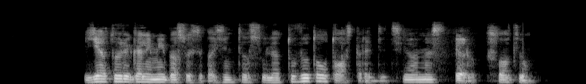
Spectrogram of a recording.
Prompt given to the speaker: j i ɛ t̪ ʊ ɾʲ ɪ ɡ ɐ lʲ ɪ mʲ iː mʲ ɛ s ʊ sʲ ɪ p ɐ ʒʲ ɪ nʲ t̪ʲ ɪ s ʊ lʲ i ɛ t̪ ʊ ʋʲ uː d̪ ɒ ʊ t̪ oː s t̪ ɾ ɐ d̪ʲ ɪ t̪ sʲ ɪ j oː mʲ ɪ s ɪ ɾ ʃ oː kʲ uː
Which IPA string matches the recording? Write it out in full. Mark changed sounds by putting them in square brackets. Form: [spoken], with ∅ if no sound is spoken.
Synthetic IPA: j i ɛ t̪ ʊ ɾʲ ɪ ɡ ɐ lʲ ɪ mʲ iː [bʲ] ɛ s ʊ sʲ ɪ p ɐ ʒʲ ɪ nʲ t̪ʲ ɪ s ʊ lʲ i ɛ t̪ ʊ ʋʲ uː [t̪] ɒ ʊ t̪ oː s t̪ ɾ ɐ d̪ʲ ɪ t̪ sʲ ɪ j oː mʲ ɪ s ɪ ɾ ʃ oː kʲ uː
